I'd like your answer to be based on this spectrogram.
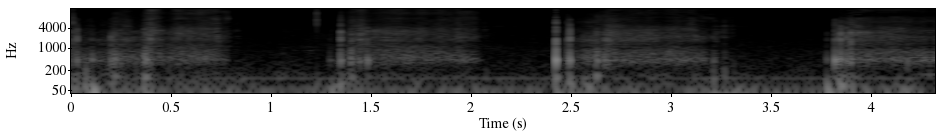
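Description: Long pink nails scratch and tap a small, closed, hollow white printed cardboard iPhone 7 Plus box held close to the mic. Soft, dry scratching swells and fades in bursts, broken by a few sharp, hollow taps with a low-mid boxy resonance that stop almost instantly.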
